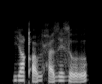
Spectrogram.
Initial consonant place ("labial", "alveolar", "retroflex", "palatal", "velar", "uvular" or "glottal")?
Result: palatal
